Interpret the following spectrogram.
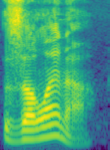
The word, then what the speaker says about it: Zelena: So Zelena, pronounced Zelena, is a member at the Jaloja level.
